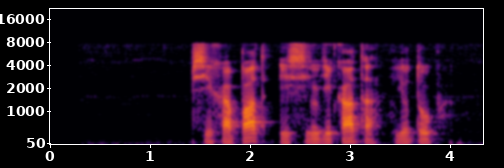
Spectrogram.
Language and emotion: Russian, neutral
